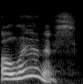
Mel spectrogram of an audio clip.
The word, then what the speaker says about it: Alanis: the paper it said it's Alanis like Atlantis without the tea thank you now I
